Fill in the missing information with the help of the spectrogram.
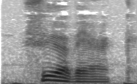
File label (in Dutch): "vuurwerk", Dutch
